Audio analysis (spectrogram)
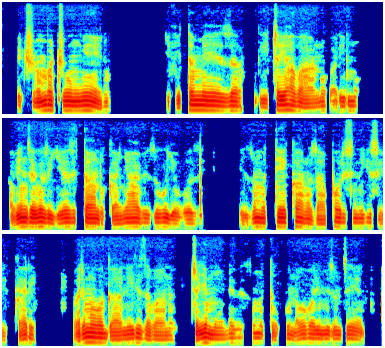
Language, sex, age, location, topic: Kinyarwanda, male, 18-24, Musanze, government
